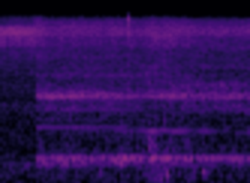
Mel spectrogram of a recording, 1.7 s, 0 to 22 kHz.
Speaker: okay I just did get a the dink sound so I think we have a drive 6 gig drive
